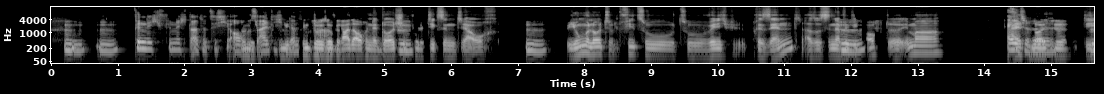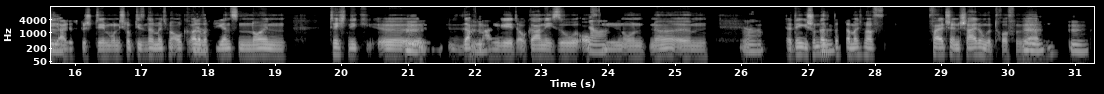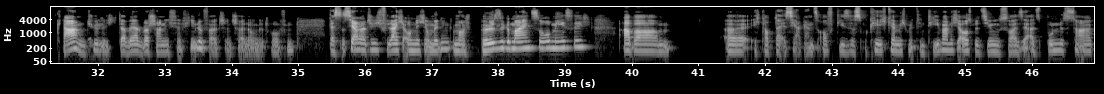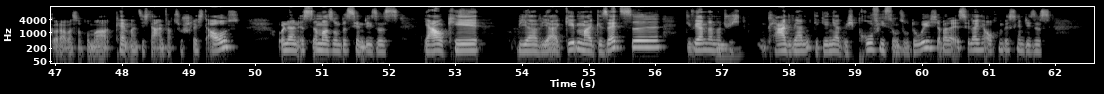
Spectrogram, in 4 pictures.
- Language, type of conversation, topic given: German, unstructured, Sollten Jugendliche mehr politische Mitbestimmung erhalten?
- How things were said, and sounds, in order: unintelligible speech; unintelligible speech; other background noise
